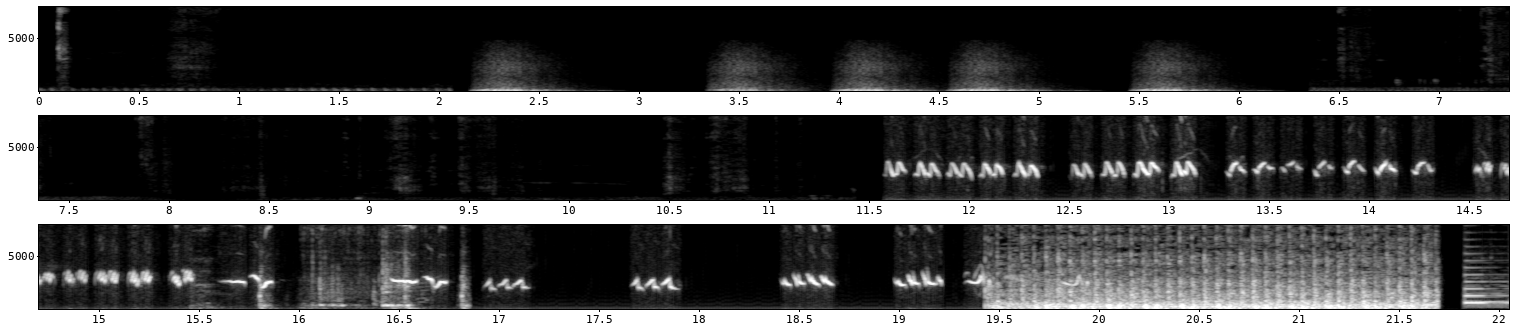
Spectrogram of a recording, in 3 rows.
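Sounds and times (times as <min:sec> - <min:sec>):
small birds chirping trills: 0:11.6 - 0:20.2
steady low hum: 0:11.6 - 0:20.7.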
